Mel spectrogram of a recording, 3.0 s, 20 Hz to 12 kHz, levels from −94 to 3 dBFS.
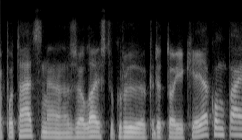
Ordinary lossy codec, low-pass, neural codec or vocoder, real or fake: Opus, 16 kbps; 7.2 kHz; codec, 16 kHz, 1 kbps, X-Codec, HuBERT features, trained on LibriSpeech; fake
